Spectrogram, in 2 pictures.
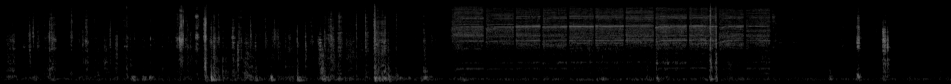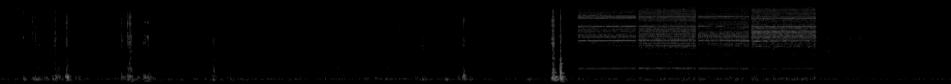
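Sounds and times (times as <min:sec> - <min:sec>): small electric motor whirring: 0:04.5 - 0:07.8, 0:15.3 - 0:17.7.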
